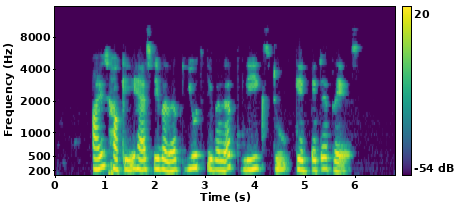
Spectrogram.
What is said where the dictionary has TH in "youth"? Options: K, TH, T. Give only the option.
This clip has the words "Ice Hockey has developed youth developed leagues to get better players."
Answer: T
